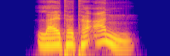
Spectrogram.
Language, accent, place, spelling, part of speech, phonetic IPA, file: German, Germany, Berlin, leitete an, verb, [ˌlaɪ̯tətə ˈan], De-leitete an.ogg
- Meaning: inflection of anleiten: 1. first/third-person singular preterite 2. first/third-person singular subjunctive II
